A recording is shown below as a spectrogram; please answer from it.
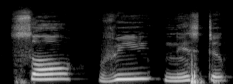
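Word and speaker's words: chauvinist: अगर आपको इंग्लिश में कहीं पर ए यू लिखा मिले तो हम लोग ए यू को पढ़ते हैं औ।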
